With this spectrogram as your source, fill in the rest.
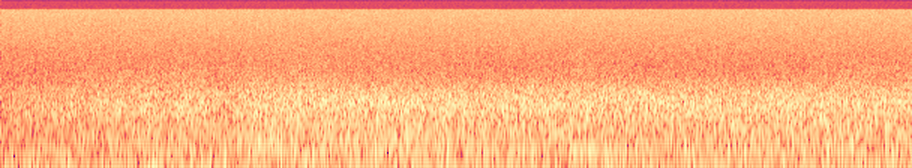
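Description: Armoured footsteps clank along stone.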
